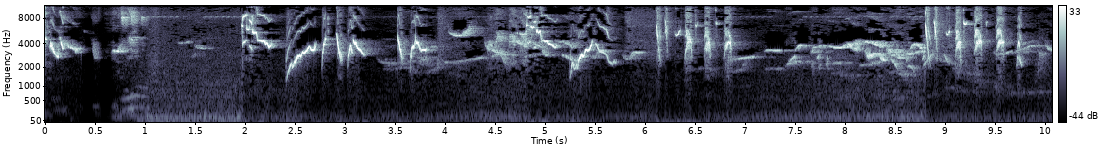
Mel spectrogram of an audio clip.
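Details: Oriental magpie-robin in breeding condition, singing as a lure for other birds: sweeping whistles and sharp clicks tumble into varied warbling over a steady low hum.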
